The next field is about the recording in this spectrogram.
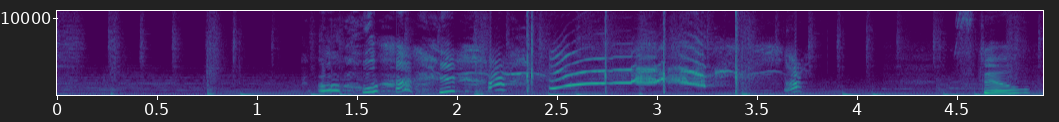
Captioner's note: laughs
